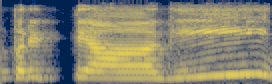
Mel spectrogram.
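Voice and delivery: परित्यागी with गी stretched out; long gi. Shown as a demonstration. Teacher showing students to lengthen the final गी. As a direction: draw out the गी in परित्यागी. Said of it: "गी को यहाँ पर थोड़ा सा खींचना है".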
